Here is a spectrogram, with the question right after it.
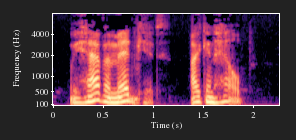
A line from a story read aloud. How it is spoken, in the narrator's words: Quietly, said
